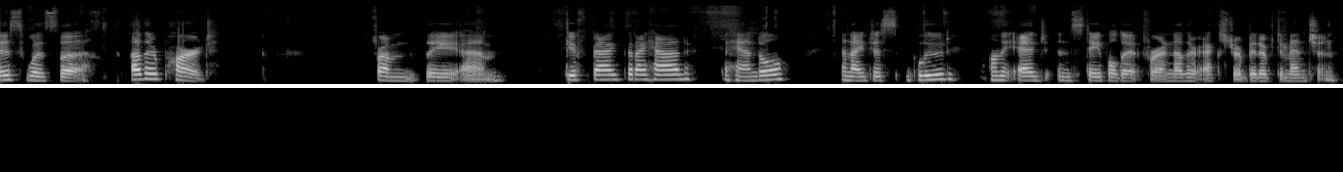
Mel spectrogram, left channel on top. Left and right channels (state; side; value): silent; right; 62 dB below the other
